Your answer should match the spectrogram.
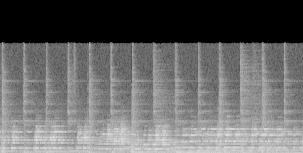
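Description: Live band playing an instrumental piece on electric guitar, keyboard, bass guitar and drum kit, with a steady drum-and-cymbal beat. A low bass note comes in about halfway through.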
